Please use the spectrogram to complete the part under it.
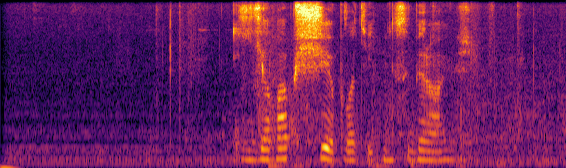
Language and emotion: Russian, angry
